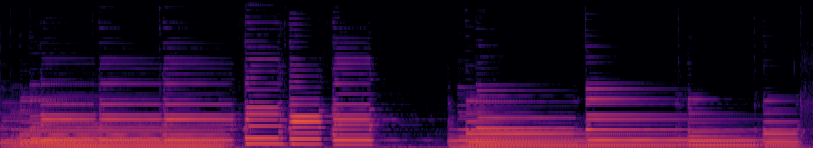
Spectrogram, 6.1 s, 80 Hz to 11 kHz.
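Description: Ibanez AZES40 electric guitar, clean tone, played chord-melody style: a ringing chord, then a few quick single melody notes, a short pause, and a second chord held with its top notes moving a few times.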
